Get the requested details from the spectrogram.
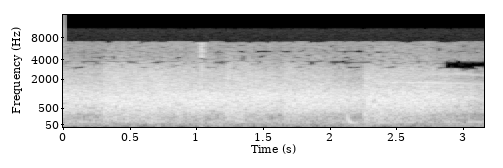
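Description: exchange of gunfire

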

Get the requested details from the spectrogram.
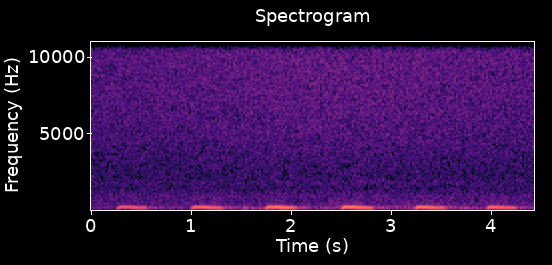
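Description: owl hooting

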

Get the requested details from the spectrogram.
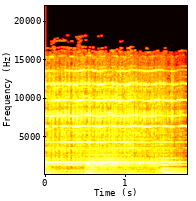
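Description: telephone bell ringing

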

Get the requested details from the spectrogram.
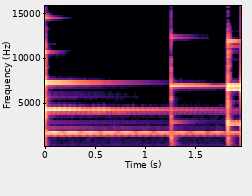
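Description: church bells ringing

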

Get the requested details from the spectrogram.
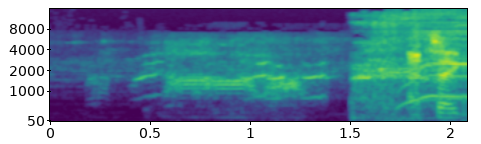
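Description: geese honking

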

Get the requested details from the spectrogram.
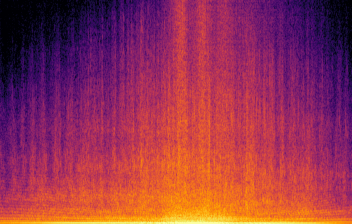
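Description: propeller airplane flying

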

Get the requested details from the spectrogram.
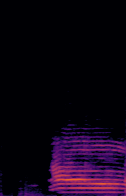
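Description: cat meowing

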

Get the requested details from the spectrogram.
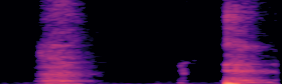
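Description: yawn

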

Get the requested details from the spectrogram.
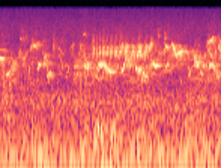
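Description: nightingale singing at dawn

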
